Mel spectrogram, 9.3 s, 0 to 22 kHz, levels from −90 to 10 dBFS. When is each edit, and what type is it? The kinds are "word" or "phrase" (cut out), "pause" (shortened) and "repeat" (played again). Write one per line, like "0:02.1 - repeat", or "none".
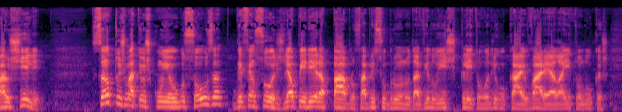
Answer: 0:03.4 - pause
